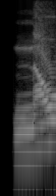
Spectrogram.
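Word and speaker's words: know: आप लोग जो है नाउ का लफ्ज इस्तेमाल करते हैं के एन ओ डब्ल्यू ओ तो यहां पे जो है के साइलेंट हो जाता है और एन से जो है प्रोनाउन स्टार्ट होता है।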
